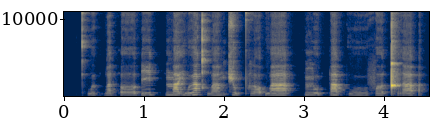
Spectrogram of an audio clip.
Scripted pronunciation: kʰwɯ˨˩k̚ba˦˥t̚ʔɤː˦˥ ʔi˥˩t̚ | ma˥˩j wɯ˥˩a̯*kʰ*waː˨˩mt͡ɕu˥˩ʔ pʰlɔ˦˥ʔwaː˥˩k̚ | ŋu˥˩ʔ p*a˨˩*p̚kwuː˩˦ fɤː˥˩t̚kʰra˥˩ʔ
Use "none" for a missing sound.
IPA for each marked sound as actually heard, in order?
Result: kʰ, a˥˩

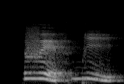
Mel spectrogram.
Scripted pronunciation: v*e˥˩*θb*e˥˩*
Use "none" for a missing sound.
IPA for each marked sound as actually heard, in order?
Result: e˥˩, i˥˩

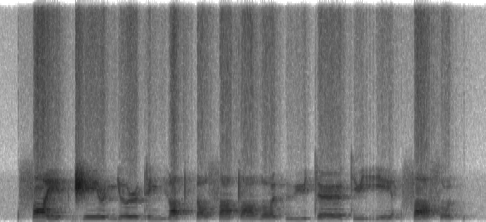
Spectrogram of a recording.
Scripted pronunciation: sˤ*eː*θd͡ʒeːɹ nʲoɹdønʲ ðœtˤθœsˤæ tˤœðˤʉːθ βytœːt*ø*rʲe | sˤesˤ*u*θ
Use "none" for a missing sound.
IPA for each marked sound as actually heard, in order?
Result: eː, y, u

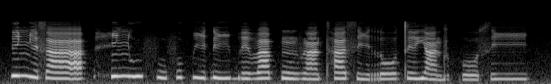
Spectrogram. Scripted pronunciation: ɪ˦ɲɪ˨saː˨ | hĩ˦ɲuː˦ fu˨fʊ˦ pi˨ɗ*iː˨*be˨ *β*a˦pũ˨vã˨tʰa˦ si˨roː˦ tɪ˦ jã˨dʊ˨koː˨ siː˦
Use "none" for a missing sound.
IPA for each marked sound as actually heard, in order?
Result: iː˨, β

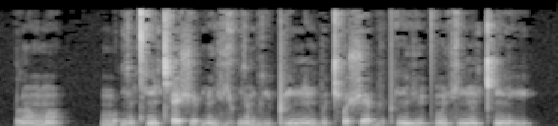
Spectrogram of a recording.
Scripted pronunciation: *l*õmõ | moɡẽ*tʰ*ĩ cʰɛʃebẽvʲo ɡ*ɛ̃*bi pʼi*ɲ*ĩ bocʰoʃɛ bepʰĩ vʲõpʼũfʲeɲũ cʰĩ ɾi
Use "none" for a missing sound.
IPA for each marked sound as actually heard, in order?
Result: l, tʰ, ɛ̃, ɲ

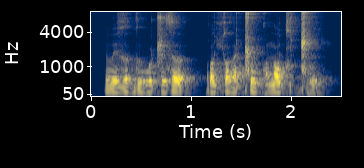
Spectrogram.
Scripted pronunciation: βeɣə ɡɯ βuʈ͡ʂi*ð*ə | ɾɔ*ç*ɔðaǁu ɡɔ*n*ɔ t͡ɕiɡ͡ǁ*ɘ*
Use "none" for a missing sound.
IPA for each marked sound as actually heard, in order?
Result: z, ç, n, ɘ

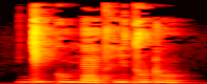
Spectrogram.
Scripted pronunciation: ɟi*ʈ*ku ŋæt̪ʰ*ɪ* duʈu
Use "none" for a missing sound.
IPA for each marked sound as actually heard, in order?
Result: none, i

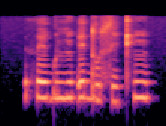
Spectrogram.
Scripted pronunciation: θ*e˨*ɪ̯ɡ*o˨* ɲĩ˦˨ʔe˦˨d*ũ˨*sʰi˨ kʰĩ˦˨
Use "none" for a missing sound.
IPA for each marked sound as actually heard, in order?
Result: e˦, o˦˨, u˨

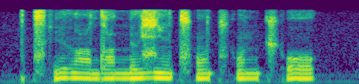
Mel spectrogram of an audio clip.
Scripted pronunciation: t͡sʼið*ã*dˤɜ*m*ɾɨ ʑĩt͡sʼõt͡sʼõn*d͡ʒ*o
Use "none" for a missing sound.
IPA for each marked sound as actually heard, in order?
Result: ã, n, t͡ʃʼ

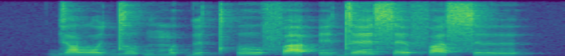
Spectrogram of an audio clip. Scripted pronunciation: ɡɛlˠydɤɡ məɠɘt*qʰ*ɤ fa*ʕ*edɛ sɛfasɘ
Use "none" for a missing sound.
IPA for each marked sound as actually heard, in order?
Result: ʔ, ʔ

